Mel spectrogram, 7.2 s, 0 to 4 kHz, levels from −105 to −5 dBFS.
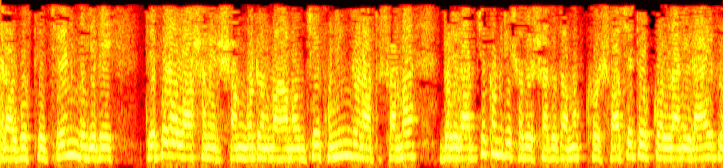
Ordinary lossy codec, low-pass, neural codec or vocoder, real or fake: MP3, 16 kbps; 3.6 kHz; none; real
